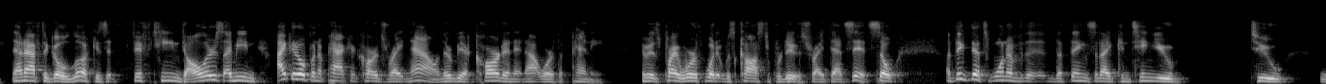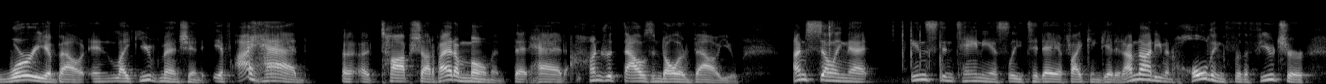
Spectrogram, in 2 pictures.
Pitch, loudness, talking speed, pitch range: 160 Hz, -22 LUFS, 225 wpm, 135-195 Hz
